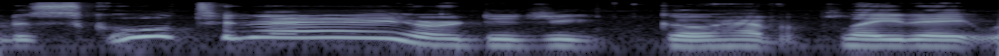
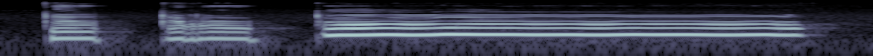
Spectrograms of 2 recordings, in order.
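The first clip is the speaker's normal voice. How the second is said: high loud trumpeting burrs; loud mock elephant trumpet blasts; elephant trumpet call; 11 dB louder, much slower than usual. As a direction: trumpet like an elephant raising the alarm.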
